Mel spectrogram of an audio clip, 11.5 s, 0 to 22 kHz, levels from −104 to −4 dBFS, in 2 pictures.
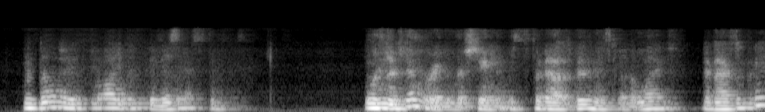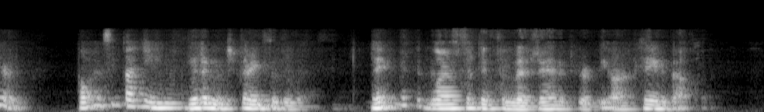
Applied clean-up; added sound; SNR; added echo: neural mask model DeepFilterNet 3.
